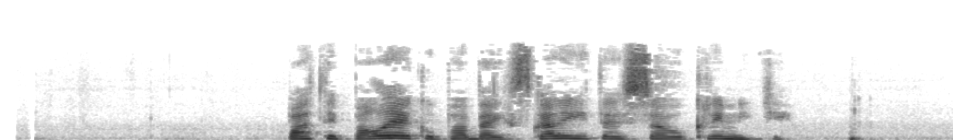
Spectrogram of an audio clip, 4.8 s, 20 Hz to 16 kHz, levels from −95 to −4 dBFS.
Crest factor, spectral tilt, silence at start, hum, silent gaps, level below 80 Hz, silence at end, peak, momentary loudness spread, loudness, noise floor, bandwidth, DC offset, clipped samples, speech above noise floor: 20 dB; -3 dB/octave; 1.45 s; none; none; -74 dBFS; 0.45 s; -10 dBFS; 21 LU; -27 LUFS; -67 dBFS; 11.5 kHz; under 0.1%; under 0.1%; 40 dB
